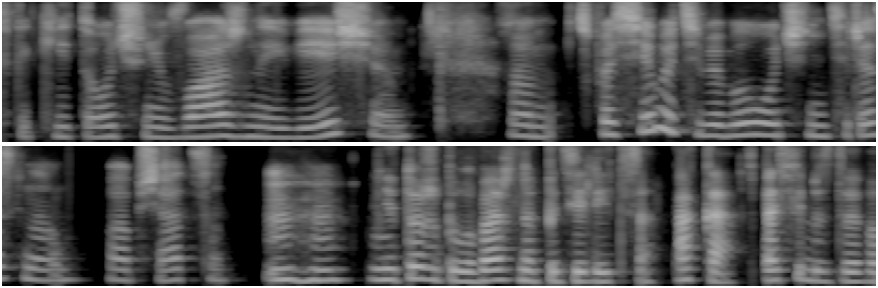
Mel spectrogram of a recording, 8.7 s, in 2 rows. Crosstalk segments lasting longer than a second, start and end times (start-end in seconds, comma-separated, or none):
none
